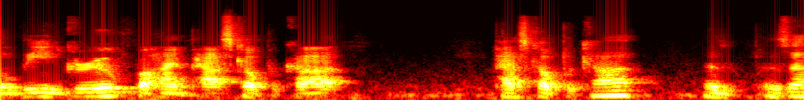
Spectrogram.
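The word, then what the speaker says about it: Pascal Picotte: Pascal Picat? Is that how you say his name? Yeah, you got it. Yeah, you Pascal Picat.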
